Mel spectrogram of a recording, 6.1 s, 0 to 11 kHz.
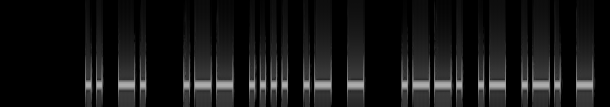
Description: Morse code, heard as a keyed tone, about 22 wpm, 700 Hz. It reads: IN WHAT PART
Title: Sentences from Top 200 Words 22wpm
